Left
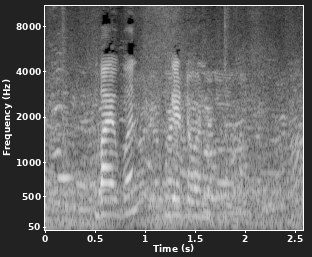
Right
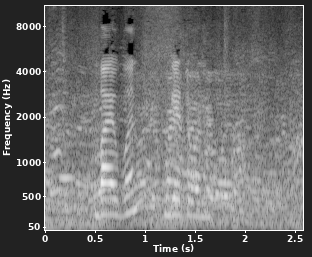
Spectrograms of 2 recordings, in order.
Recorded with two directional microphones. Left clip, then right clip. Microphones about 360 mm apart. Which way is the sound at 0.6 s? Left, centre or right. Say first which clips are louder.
Right 1 dB; centre.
